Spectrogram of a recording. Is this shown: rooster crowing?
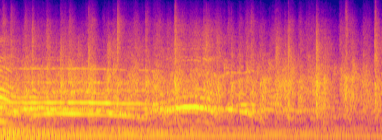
no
